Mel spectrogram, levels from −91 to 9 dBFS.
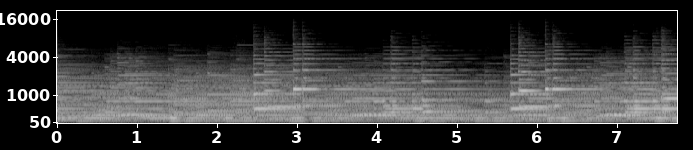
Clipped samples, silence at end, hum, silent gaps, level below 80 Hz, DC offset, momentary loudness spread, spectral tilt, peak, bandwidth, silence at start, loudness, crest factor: under 0.1%; 0 s; none; none; -58 dBFS; under 0.1%; 7 LU; -7.5 dB/octave; -6 dBFS; 8.8 kHz; 0 s; -22 LUFS; 16 dB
